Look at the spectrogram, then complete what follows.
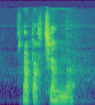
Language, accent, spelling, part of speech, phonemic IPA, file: French, Canada, appartiennes, verb, /a.paʁ.tjɛn/, LL-Q150 (fra)-appartiennes.wav
- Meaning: second-person singular present subjunctive of appartenir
